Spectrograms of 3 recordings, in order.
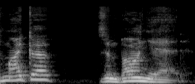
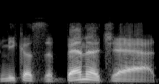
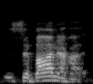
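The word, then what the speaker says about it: Mika Zibanejad: him about five years to be able to pronounce this name correct. Okay, this is this is Micah Zimbad.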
